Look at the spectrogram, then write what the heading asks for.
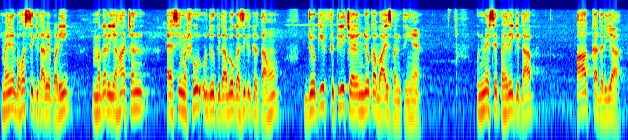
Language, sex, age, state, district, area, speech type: Urdu, male, 18-30, Uttar Pradesh, Saharanpur, urban, spontaneous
